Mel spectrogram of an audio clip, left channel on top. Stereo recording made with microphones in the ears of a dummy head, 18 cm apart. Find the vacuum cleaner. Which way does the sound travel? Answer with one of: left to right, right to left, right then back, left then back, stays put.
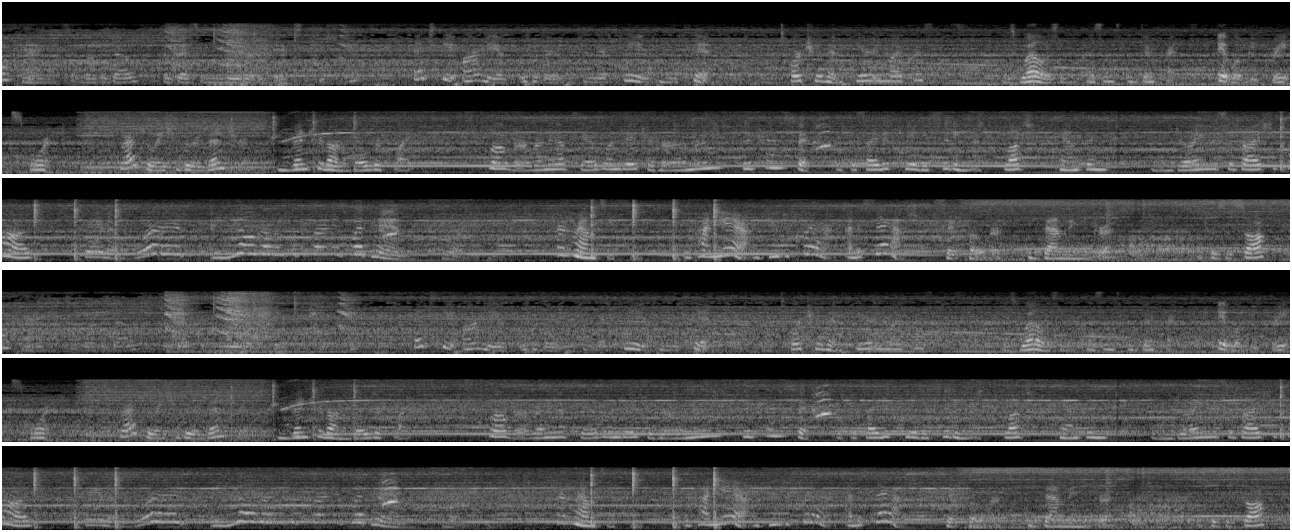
stays put.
